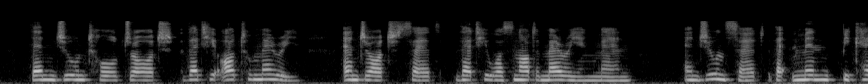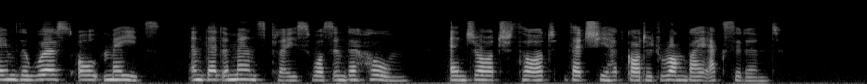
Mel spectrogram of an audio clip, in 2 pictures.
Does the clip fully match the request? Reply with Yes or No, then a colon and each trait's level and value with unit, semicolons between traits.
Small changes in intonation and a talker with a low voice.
No: narrow, 1.8 semitones; high, 205 Hz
